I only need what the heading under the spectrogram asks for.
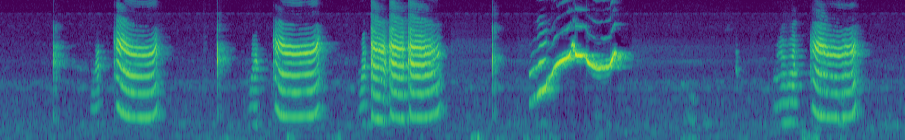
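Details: Talking parrot producing speech-like phrases: several harmonic, voice-like syllables in short bursts, one rising and falling whistled glide, separated by brief pauses in a quiet room.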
